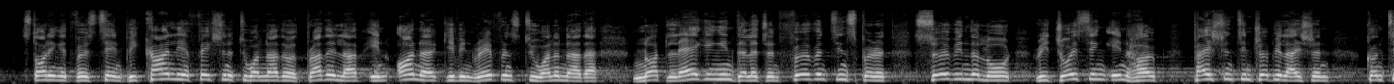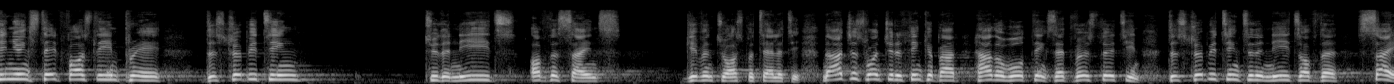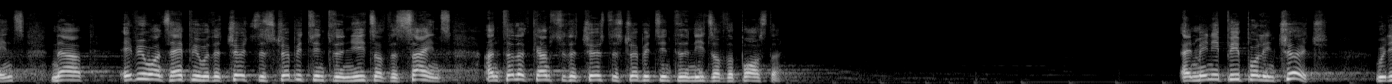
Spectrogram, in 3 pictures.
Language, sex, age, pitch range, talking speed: English, male, 50-69, 180-220 Hz, 150 wpm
